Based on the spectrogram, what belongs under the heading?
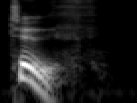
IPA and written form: tuːθ (tooth)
